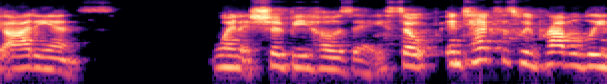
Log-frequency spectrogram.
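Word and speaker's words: José: most countries in the world they would not pronounce that Jose or Josie so you lose a lot of credibility or at least confuse the audience when it should be Jose so in Texas we probably know that pronunciation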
